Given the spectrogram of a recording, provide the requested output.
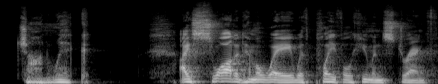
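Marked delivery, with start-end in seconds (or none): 0.1-0.9 whispering. Reading a story aloud, a character leans close: whispering in someone's ear. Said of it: "to whisper in my ear".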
